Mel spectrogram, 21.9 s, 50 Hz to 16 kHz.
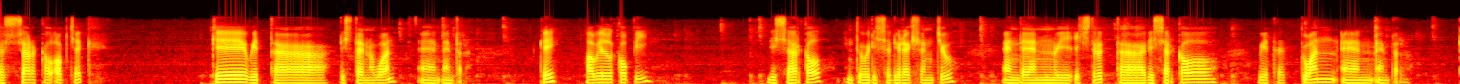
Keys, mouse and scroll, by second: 0.1 middle click, 0.6-1.6 scroll up 1, 1.6 click, 2.8 space, 5.8 1, 6.5 space, 7.0-7.4 scroll down 1, 7.5 shift+middle click, 8.8-10.0 scroll up 1, 10.0-11.1 typing, 12.4 click, 12.7 space, 12.9 click, 14.2 2, 14.5 space, 15.7-17.1 typing, 17.8 click, 18.2 space, 19.4 1, 20.5 space, 21.1 scroll down 1, 21.5 shift+middle click.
